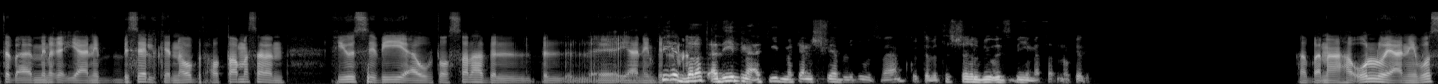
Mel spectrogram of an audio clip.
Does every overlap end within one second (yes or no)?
yes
